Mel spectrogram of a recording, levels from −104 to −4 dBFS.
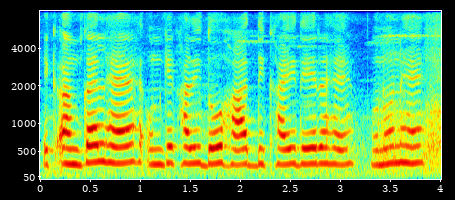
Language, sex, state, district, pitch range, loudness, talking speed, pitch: Hindi, female, Gujarat, Valsad, 270-290 Hz, -15 LUFS, 165 wpm, 280 Hz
